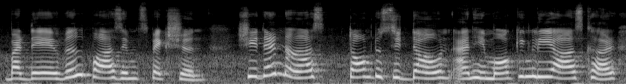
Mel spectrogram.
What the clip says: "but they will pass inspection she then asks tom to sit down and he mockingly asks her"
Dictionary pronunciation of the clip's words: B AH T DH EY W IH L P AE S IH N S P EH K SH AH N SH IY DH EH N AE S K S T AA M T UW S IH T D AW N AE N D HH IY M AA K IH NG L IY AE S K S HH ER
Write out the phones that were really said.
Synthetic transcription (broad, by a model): B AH T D EY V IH L P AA S IH N S P EH K SH AH N SH IY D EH N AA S S T AA M T UW S IH T D AW N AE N D HH IY M AA K IH NG L IY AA S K HH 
